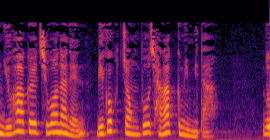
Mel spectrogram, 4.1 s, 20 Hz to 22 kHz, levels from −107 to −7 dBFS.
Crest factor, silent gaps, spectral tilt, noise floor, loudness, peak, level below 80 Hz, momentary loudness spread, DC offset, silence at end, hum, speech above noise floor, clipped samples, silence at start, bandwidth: 16 dB; none; -4.5 dB/octave; -67 dBFS; -31 LUFS; -16 dBFS; -72 dBFS; 12 LU; under 0.1%; 0 s; none; 36 dB; under 0.1%; 0 s; 11.5 kHz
